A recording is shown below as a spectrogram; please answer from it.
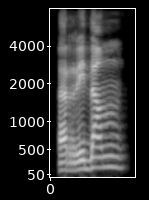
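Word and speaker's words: rhythm: अब देखते हैं यहाँ ए आर के बाद में यदि एच आता है तो एच साइलेंट रहेगा, जैसे इसको बोलेंगे हम राइम, रिदम, राइम, राइनो। ऐसे ही है।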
